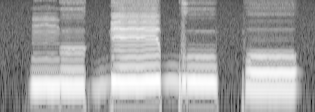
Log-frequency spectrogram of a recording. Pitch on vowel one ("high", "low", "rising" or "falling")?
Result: low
